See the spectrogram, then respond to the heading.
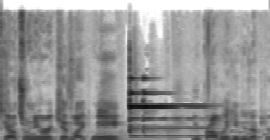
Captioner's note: bell dings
